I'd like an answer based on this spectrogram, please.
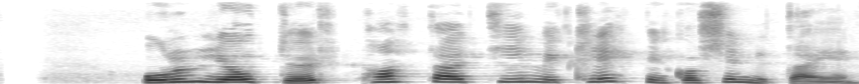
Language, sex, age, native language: Icelandic, female, 60-69, Icelandic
